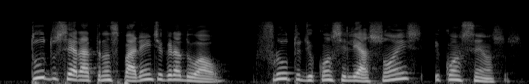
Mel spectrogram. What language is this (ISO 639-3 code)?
por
